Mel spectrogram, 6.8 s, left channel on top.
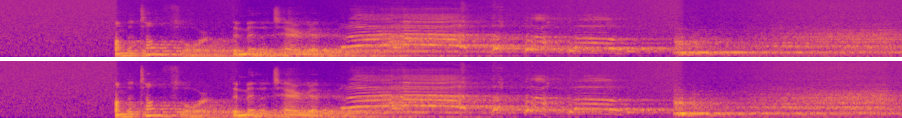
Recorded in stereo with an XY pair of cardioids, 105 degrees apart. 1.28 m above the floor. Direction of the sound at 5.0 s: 50° right.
